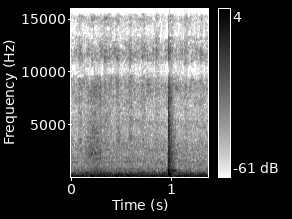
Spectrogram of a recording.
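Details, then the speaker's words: 2007 Chevy Silverado Classic idling with brake held: a single sharp pop over the low rumble when shifted into reverse or drive, from a worn driveshaft U-joint, later replaced. "So when you put your truck in reverse or drive, does it make this noise?"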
